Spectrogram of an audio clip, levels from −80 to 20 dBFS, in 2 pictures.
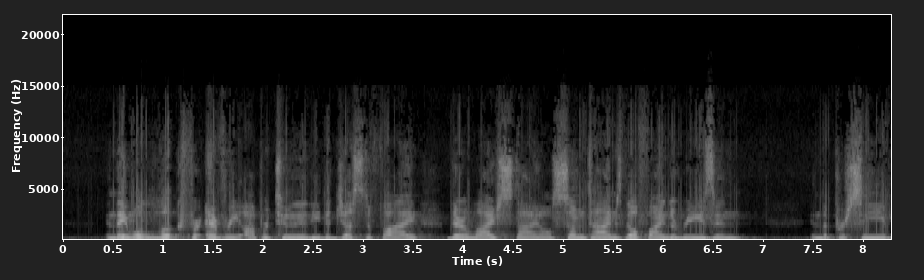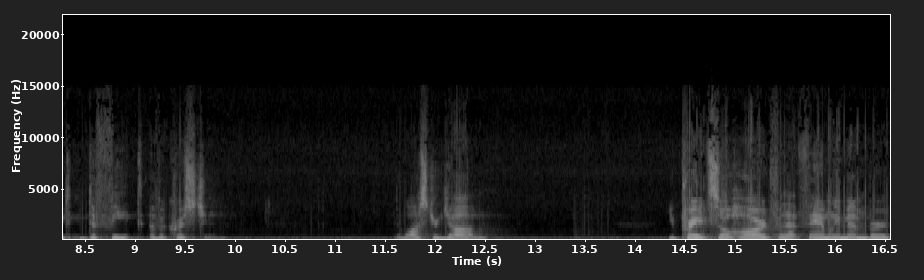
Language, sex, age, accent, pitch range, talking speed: English, male, 40-59, American, 115-165 Hz, 125 wpm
